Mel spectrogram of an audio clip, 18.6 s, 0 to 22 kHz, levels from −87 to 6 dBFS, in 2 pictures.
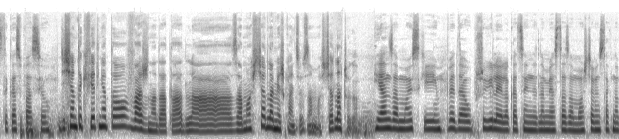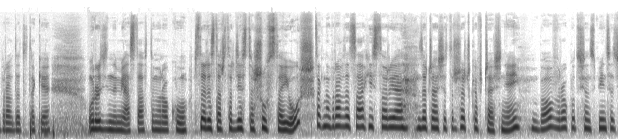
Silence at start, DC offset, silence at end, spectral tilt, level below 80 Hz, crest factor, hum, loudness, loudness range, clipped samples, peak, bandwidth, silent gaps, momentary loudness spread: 0 s; under 0.1%; 0 s; -5.5 dB/octave; -48 dBFS; 16 dB; none; -18 LUFS; 4 LU; under 0.1%; -2 dBFS; 15.5 kHz; none; 7 LU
